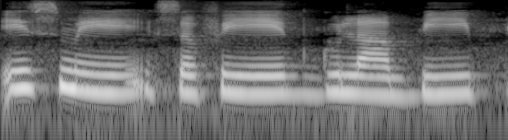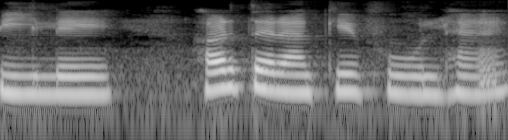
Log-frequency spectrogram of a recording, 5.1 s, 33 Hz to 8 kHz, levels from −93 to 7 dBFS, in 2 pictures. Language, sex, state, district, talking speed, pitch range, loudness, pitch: Hindi, female, Bihar, Gaya, 105 wpm, 200-225 Hz, -17 LUFS, 210 Hz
